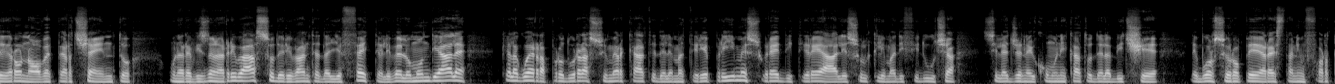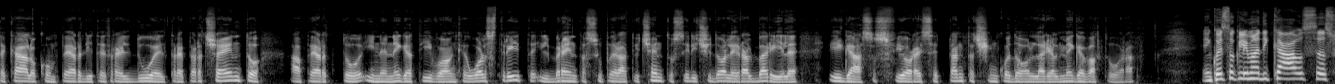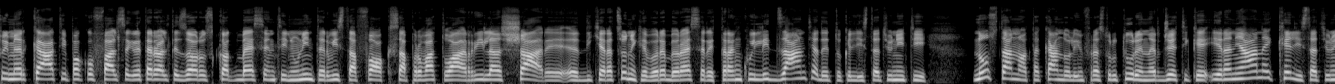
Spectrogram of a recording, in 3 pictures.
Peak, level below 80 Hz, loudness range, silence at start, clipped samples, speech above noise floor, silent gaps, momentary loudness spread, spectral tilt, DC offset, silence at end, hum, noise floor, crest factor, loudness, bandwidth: 0 dBFS; -56 dBFS; 4 LU; 0 s; under 0.1%; 29 dB; none; 8 LU; -5 dB/octave; under 0.1%; 0 s; none; -46 dBFS; 16 dB; -16 LUFS; 16 kHz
